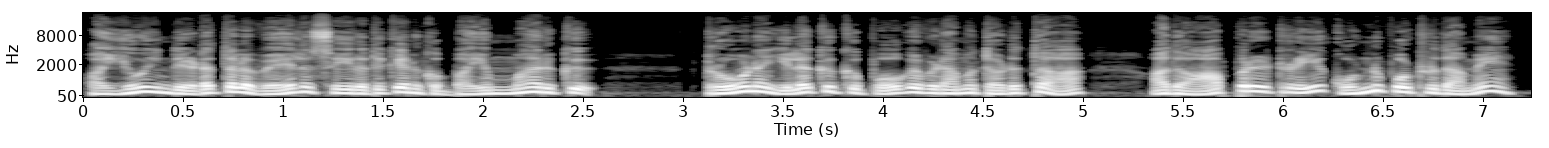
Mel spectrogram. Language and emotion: Tamil, fearful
